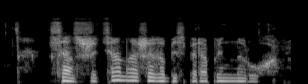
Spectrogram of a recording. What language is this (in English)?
Belarusian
